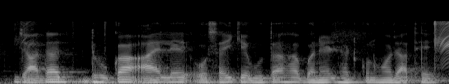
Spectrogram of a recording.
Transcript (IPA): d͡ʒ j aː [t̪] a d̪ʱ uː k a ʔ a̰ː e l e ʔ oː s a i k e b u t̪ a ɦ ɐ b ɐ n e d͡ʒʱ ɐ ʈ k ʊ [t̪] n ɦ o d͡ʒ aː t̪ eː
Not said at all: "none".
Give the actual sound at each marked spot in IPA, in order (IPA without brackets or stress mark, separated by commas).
d̪, none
